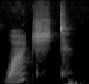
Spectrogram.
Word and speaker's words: watched: we have watch we add IDI and the pronunciation is watched watched watched miss becomes missed missed missed and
